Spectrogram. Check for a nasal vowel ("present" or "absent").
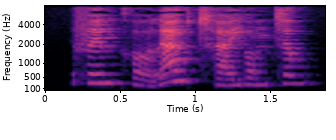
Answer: absent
